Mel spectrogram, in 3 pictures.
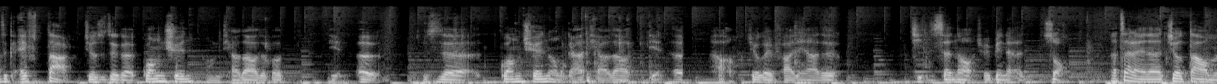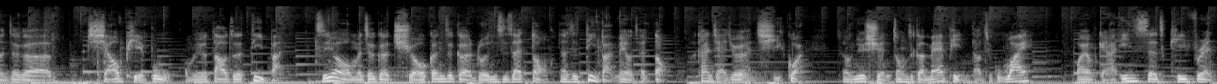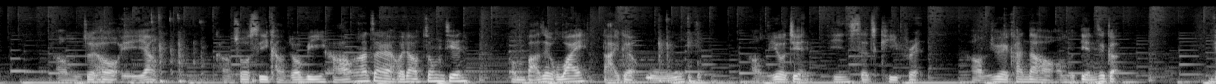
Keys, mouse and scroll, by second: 6.3 click, 7.9-8.3 scroll up 3, 9.1-9.5 scroll down 3, 10.7 click, 10.8 ctrl+s, 11.2-11.6 shift+middle drag, 11.6-12.1 scroll up 1, 12.1-13.2 shift+middle drag, 13.2 ctrl+s, 15.6 ctrl+s, 16.1 click, 16.6 click, 17.8 click, 18.6 ctrl+s, 20.6 click, 23.3-24.7 right drag, 24.7-25.9 drag, 25.9 ctrl+c, 26.1 ctrl+v, 27.9-31.9 drag, 31.9-33.6 right drag, 33.6-36.5 drag.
